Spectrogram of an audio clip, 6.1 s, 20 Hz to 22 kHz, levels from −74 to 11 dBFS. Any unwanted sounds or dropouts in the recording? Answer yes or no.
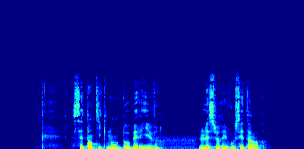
no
